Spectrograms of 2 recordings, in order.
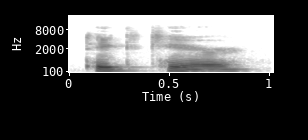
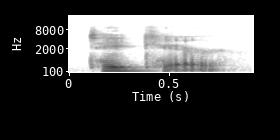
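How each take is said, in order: First: The two k sounds are pronounced separately. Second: The two k sounds merge into one. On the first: The speaker calls it wrong. "En vez de decir take care" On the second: The speaker calls it right. "va a ser más take care ... se van a combinar"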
